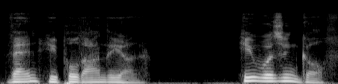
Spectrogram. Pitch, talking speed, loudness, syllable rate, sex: 115 Hz, 160 wpm, -15 LUFS, 5.5 syllables/s, male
